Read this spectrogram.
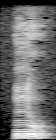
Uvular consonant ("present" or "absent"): absent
